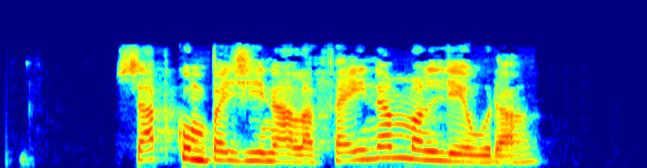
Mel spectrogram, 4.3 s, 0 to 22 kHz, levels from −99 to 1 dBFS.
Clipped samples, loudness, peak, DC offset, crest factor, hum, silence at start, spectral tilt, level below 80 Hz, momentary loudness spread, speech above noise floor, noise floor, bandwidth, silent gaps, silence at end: under 0.1%; -15 LUFS; 0 dBFS; under 0.1%; 18 dB; none; 0.8 s; -4 dB/octave; -58 dBFS; 5 LU; 72 dB; -88 dBFS; 7.6 kHz; none; 0.75 s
